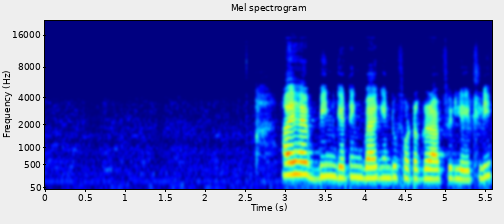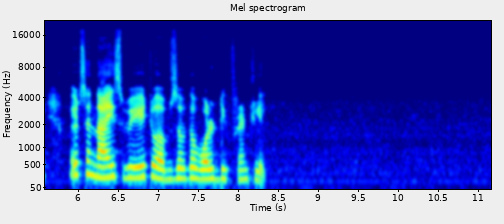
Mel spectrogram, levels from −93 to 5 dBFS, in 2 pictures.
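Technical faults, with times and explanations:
Nothing technical goes wrong anywhere in this bit of speech, so there's nothing to flag.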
